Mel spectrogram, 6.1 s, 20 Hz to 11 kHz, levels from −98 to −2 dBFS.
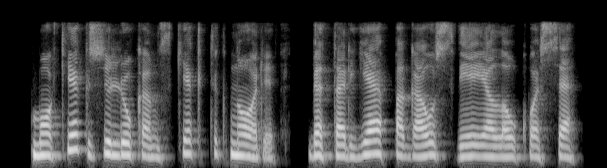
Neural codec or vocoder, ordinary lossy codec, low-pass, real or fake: none; MP3, 96 kbps; 7.2 kHz; real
